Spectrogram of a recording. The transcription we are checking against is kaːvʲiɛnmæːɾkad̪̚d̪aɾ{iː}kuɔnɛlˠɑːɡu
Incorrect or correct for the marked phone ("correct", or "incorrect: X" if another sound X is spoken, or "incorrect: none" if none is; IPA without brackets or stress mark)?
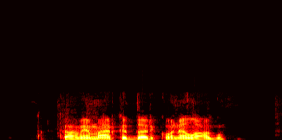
incorrect: i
